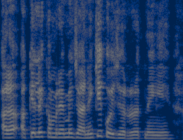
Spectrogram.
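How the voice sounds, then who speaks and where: A woman's voice: medium pitch, brisk, darkish tone, lightly acted. A woman reading the lines of a firm, direct, educated young daughter-in-law in a TV serial retelling.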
